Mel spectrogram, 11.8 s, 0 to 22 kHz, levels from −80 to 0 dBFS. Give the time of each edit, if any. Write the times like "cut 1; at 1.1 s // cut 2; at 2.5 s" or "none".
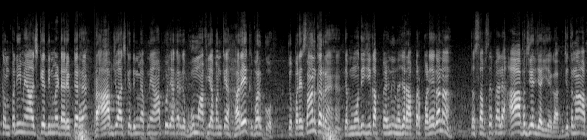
cut 1; at 1.9 s // cut 2; at 6.8 s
